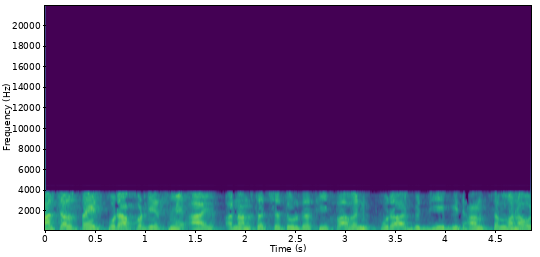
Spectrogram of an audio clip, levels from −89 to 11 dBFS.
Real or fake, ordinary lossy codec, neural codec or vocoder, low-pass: real; AAC, 24 kbps; none; 3.6 kHz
